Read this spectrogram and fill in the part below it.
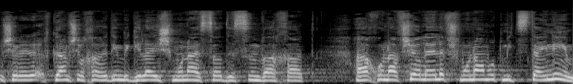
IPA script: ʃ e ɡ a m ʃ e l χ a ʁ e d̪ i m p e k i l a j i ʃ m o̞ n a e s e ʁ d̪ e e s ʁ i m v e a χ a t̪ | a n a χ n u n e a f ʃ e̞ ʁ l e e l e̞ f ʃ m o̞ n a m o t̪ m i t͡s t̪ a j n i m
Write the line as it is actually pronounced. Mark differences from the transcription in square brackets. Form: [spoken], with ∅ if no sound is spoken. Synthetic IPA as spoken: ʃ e ɡ a m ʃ e l χ a ʁ e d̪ i m [b] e [ɡ] i l a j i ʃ m o̞ n a e s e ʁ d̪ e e s ʁ i m v e a χ a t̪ | a n a χ n u n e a f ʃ e̞ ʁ l e e l e̞ f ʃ m o̞ n a m o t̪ m i t͡s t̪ a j n i m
